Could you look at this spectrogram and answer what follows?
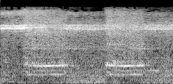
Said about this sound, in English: Should I sound that spoiler alarm that I use?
